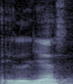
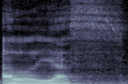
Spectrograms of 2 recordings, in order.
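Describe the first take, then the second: First: The first vowel is an 'i' sound. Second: The first vowel is an 'a' sound. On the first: "jika ada yang menyebut Mbah Ilyas juga benar" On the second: "hamzahnya ini diharokati fathah, berarti Alyas"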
